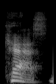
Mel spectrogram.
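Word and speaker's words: Qass: You have VJ and Quass, I guess that's how you say it, Singh, who finally won it last. – Cass, what am I? I'm an idiot. Cass, there's no Q.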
